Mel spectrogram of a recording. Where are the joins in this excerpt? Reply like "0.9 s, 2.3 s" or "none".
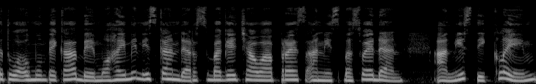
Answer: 4.3 s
